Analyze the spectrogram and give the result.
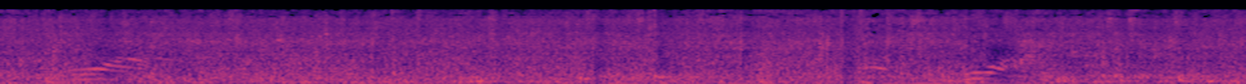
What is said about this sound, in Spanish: Así caía ayer el granizo en Albaida.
